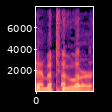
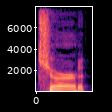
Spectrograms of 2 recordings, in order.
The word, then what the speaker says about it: amateur: He's an amateur. – Amateur. – Amateur, not chur. We know how to pronounce the king's English here, okay? – The bloody king.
